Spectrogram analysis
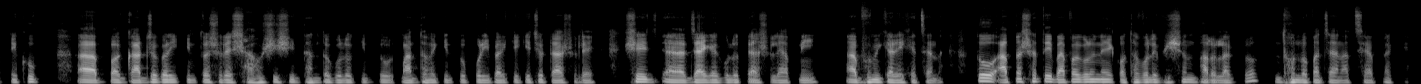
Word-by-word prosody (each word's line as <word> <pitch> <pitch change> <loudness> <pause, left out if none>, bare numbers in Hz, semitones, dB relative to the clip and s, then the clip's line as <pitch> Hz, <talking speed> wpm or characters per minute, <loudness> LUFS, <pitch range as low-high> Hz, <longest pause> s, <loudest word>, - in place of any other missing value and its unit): আপনি 110 - -9
খুব 125 - 0 0.5
আ - - +9 0.2
পা 105 - +1 0.2
কার্যকরী 105 +2 +3
কিন্তু 100 -2 -7
আসলে 100 0 0
সাহসী 95 +3 -1
সিদ্ধান্তগুলো 100 -1 -3
কিন্তু, 100 0 -10 0.2
মাধ্যমে 95 +1 -1
কিন্তু 95 +1 -9
পরিবারকে 95 -1 -2
কিছুটা 100 0 -2
আসলে 95 0 -6 0.4
সেই 120 - +6 0.3
আ - - +6 0.2
জায়গাগুলোতে, 100 0 +3
আসলে 95 0 -6
আপনি 95 +2 -4 0.4
আ - - +8
ভূমিকা 105 -1 +2
রেখেছেন, 95 -3 -4 0.4
তো 150 - +6 0.2
আপনার 130 +4 0
সাথে 135 -1 -2
এই 125 - +1
ব্যাপারগুলো 115 +2 +3
নিয়ে 115 -1 +3
কথা 100 +1 -3
বলে 110 0 +1
ভীষণ 100 +3 +1
ভালো - - 0
লাগলো, 95 +10 -5 0.4
ধন্যবাদ 100 -2 +1
জানাচ্ছি 90 -1 -4
আপনাকে। - - -13
100 Hz, 155 wpm, -27 LUFS, 95-105 Hz, 0.5 s, আ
